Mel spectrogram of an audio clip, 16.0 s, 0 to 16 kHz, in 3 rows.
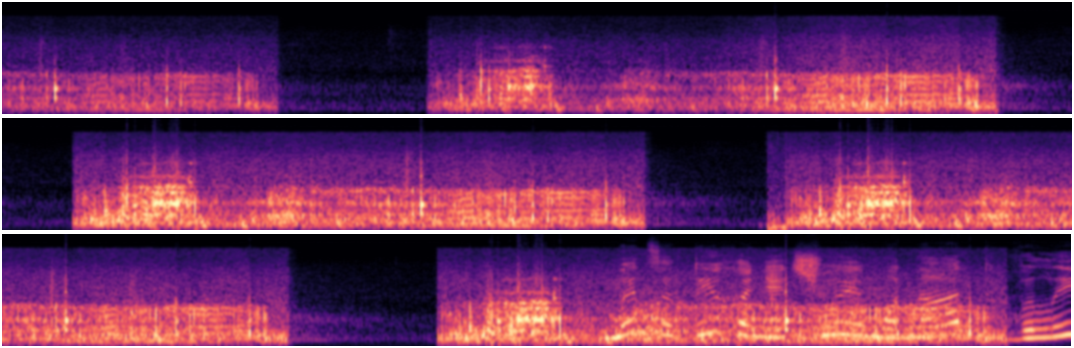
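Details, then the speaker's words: Amphoric breathing in a pulmonology teaching lecture on auscultation: loud, hollow, resonant breath sounds like blowing across a bottle's mouth, about 17 breaths a minute, heard over large cavities (caverns) of lung breakdown. "Зараз я вам трошки розшифрую, можна включати. Перше – це є амфоричне дихання."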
